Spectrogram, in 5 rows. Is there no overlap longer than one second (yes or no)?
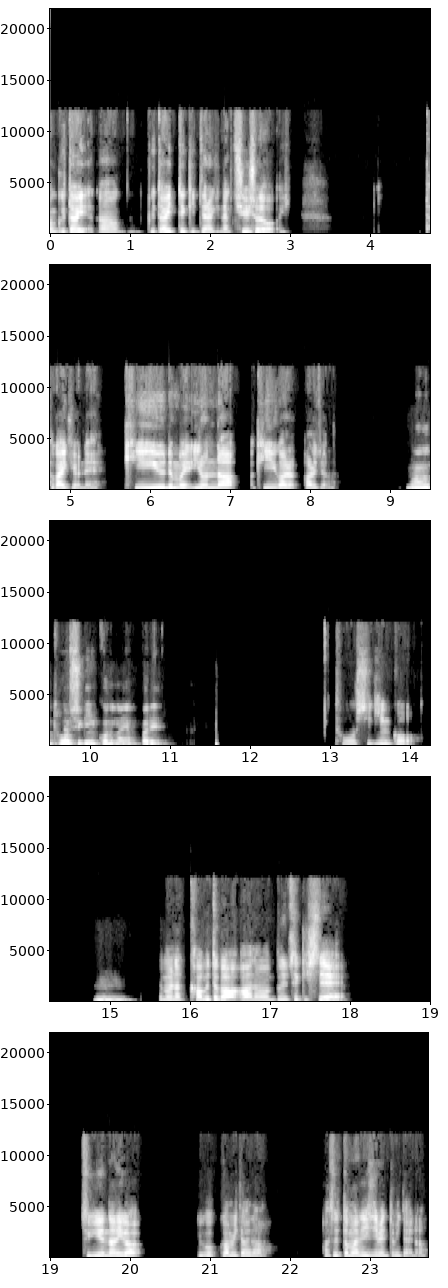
yes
